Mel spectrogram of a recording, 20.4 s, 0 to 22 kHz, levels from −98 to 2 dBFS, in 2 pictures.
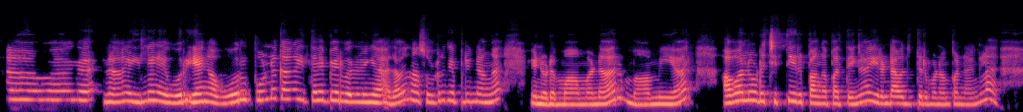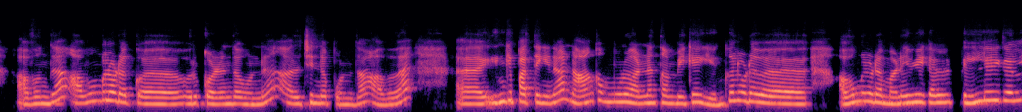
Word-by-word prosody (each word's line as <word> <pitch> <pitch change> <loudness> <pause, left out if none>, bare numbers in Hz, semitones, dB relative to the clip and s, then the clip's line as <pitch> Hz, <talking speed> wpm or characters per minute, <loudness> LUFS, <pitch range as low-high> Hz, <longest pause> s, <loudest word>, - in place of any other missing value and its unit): ஆமாங்க. 325 -1 -3 0.3
நான் 260 +1 +1
இல்லயே, 295 +1 +1
ஒரு 250 +4 +4
ஏங்க 265 -1 +4 0.2
ஒரு 280 +5 +4
பொண்ணுக்காக 355 +2 -1
இத்தன 305 +1 0
பேர் 300 -2 +1
வருவீங்க. 255 -1 +3
அதாவது 260 +10 -1
நான் 295 -2 -1
சொல்றது 290 +4 -2
எப்படின்னாங்க. 265 0 -2 0.4
என்னோட 195 -2 +4
மாமனார், 195 - 0
மாமியார், 200 - 0 0.4
அவளோட 300 +3 +2
சித்தி 265 +3 -3
இருப்பாங்க 230 -4 0
பார்த்தீங்களா, 215 +6 -2
2ஆவது 215 -2 0
திருமணம் 200 -1 -3
பண்ணாங்களா? 200 - -4 0.6
அவங்க. 210 +4 -1 0.3
அவங்களோட 290 +3 0
கொ 210 - -1 0.5
ஒரு 215 +1 -2
குழந்தை 205 +1 0
ஒண்ணு 200 +8 -2 0.2
அது 210 -2 -1
சின்ன 225 -1 0
பொண்ணு 190 -2 -3
தான் 270 +3 -2
அவ. 180 +1 -4 0.7
அ, - - -1 0.3
இங்க 275 +3 +3
பார்த்தீங்கன்னா 255 +3 +1
நாங்க 270 +7 0
3 265 0 +2
அண்ணன் 235 +2 -1
தம்பிங்க 220 +2 0 0.2
எங்களோட 290 +9 0 0.9
அவங்களோட 260 +2 +1
மனைவிகள், 245 +2 +2 0.2
பிள்ளைகள். 300 +5 +2
255 Hz, 135 wpm, -23 LUFS, 215-295 Hz, 0.9 s, ஒரு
